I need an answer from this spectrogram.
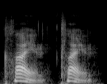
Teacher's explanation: hace una parada consonante en la t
